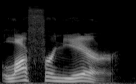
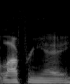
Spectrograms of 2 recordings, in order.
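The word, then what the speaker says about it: Lafrenière: Alexis Lafreniere, for those of you wondering. It's not Lafreniere. You got to pronounce the R. – Lafreniere.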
